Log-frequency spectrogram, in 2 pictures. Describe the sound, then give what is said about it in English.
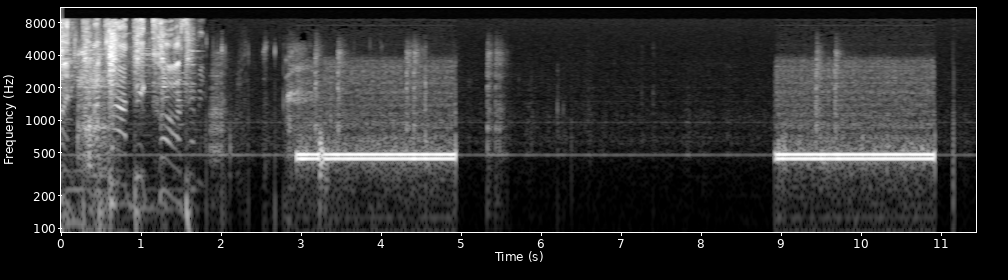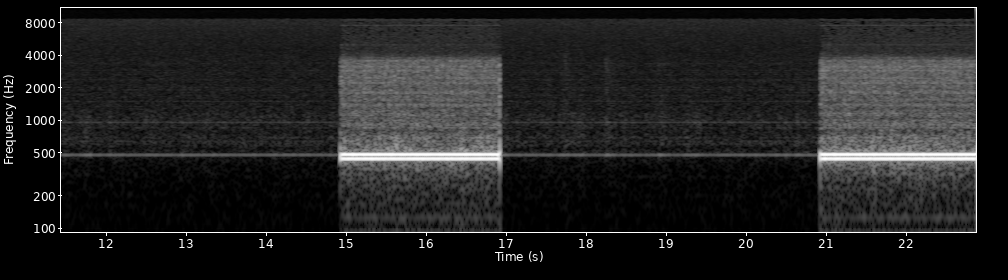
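An outgoing call's ringback tone over a phone line: a steady, buzzy tone repeats four times, each about two seconds long with roughly four seconds of quiet between, after a brief noisy clatter. “I hesitate to get this bitch to pick up the phone.”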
